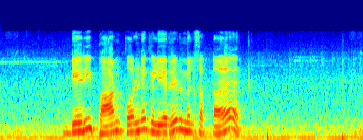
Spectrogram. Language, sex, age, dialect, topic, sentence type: Hindi, male, 18-24, Marwari Dhudhari, banking, question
